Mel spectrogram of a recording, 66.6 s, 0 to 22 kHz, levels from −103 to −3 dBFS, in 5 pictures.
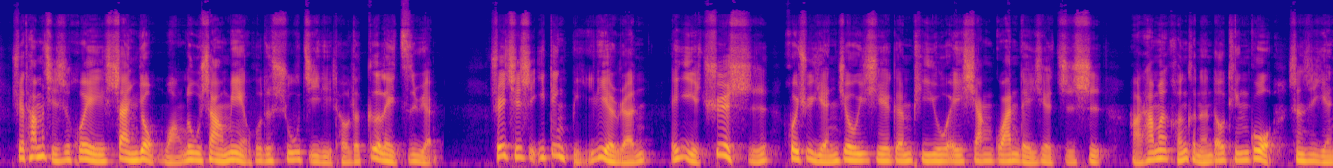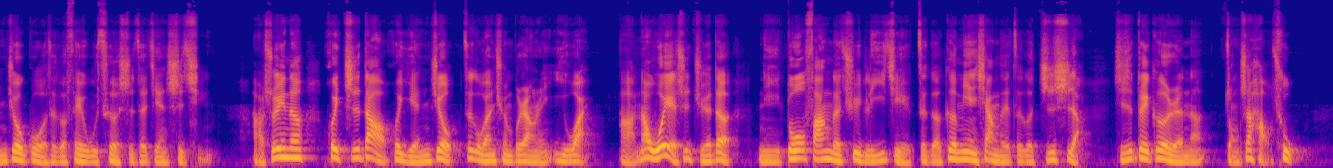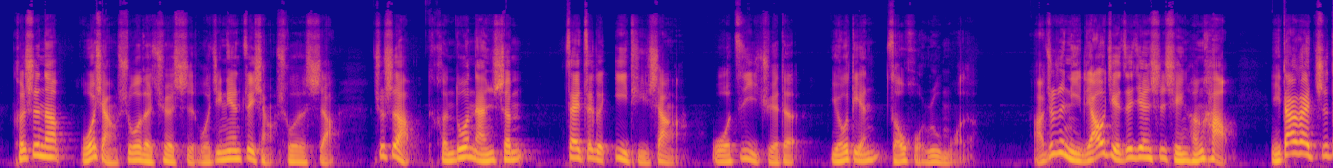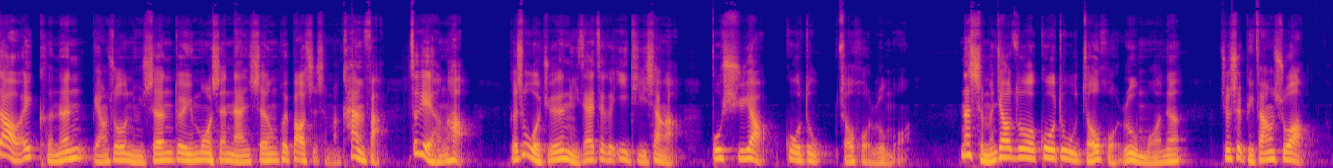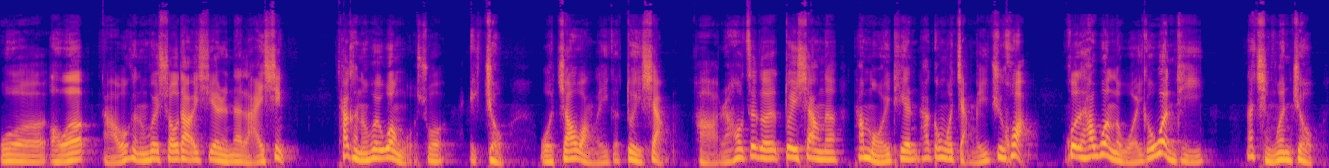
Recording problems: none

